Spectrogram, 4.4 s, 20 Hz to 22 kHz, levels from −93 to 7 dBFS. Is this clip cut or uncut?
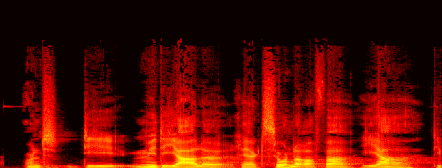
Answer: uncut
